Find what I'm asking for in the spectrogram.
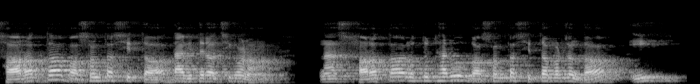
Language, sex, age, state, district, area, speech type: Odia, male, 45-60, Odisha, Khordha, rural, spontaneous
